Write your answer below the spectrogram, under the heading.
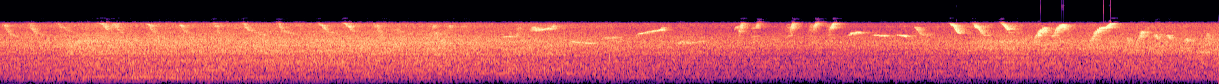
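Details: Local Lambur white-eye (pleci) gives rapid, high, thin twittering notes in loose bursts over constant strong background hiss.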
